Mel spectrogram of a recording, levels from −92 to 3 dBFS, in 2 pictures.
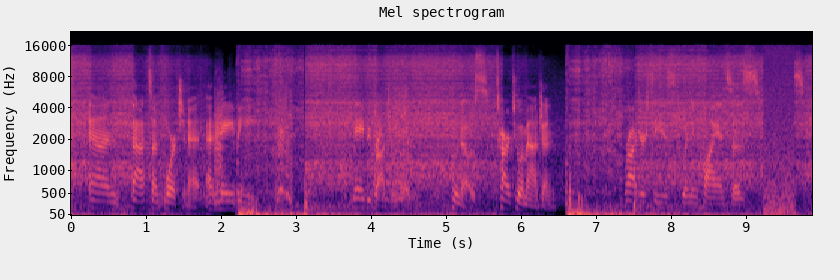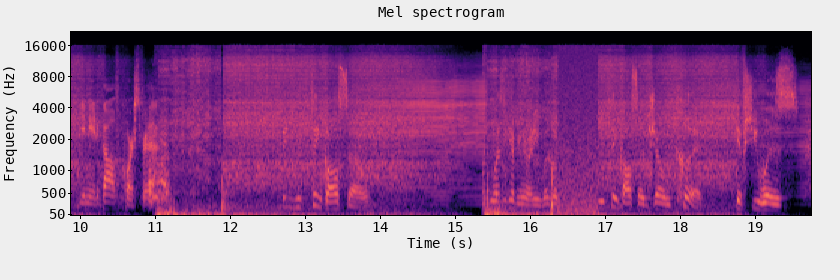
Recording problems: thin; very; fading below 400 Hz
squashed, flat; somewhat
household noises; loud; throughout; 5 dB below the speech
hiss; loud; throughout; 1 dB below the speech
audio cutting out; at 9 s and at 16 s for 0.5 s

